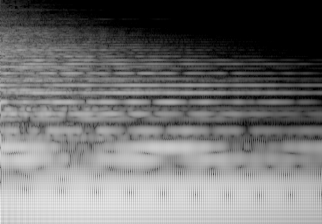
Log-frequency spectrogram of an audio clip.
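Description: Background music: a distorted electric guitar chord held and slowly fading out.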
